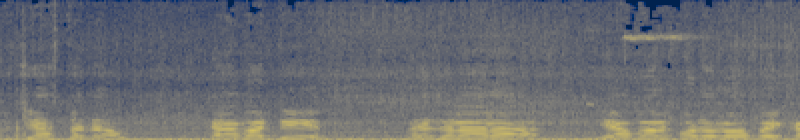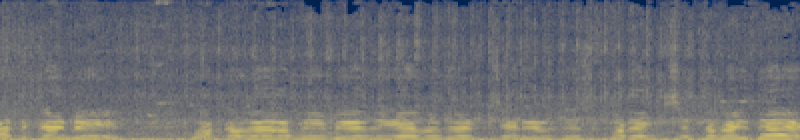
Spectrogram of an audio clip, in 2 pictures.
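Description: A man's voice speaking loudly and emphatically in short phrases with brief pauses, over a steady low rumble.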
